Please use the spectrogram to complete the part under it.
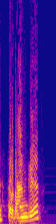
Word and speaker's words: Stavanger: Pues mira, se llama Stavanger, es la cuarta ciudad más importante en Noruega y bueno, pues la importancia que tiene sobre todo relacionada con el petróleo.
